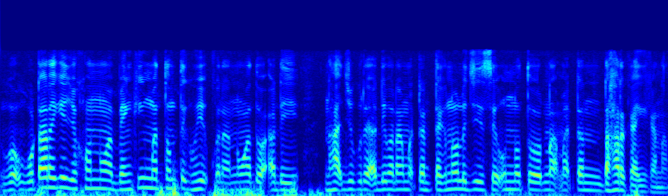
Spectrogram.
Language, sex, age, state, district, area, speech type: Santali, male, 30-45, West Bengal, Bankura, rural, spontaneous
